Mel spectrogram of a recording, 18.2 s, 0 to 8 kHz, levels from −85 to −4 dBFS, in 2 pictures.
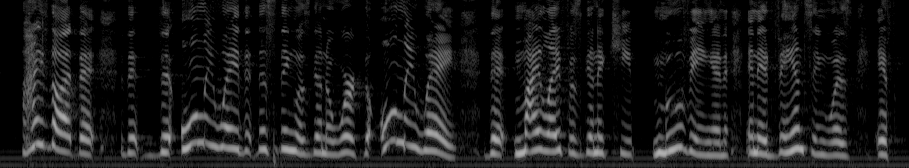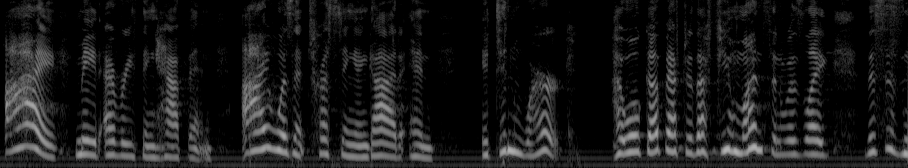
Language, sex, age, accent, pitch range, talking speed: English, female, 30-49, American, 215-295 Hz, 180 wpm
